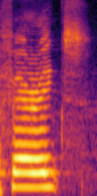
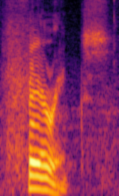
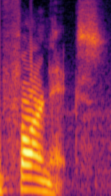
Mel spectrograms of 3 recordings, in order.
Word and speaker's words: pharynx: are structures of your pharynx now if you're in my lectures you've already heard this do not let me catch you people ever ever ever saying pharnix look at where the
